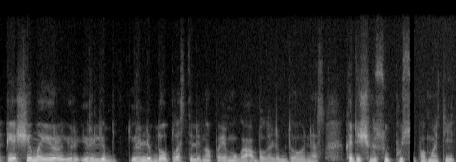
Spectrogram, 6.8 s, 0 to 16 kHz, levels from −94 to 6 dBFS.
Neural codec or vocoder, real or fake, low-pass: none; real; 14.4 kHz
